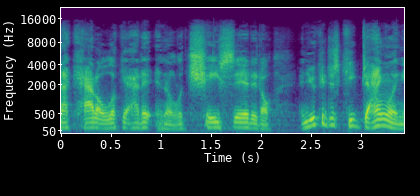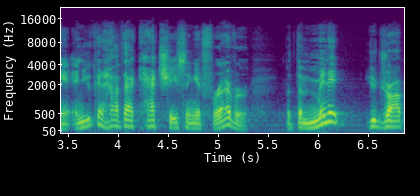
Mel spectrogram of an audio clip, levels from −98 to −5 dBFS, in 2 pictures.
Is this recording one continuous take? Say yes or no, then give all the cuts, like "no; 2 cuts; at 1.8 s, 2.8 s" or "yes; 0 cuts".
yes; 0 cuts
